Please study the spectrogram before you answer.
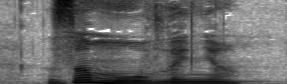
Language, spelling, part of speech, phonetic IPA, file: Ukrainian, замовлення, noun, [zɐˈmɔu̯ɫenʲːɐ], Uk-замовлення.ogg
- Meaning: order (request for some product or service)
